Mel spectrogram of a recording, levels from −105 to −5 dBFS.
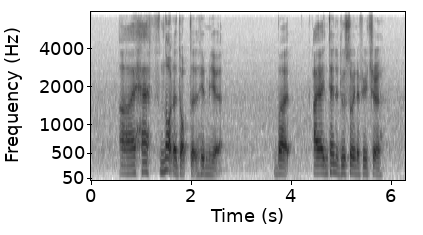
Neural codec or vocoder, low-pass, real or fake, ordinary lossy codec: none; 7.2 kHz; real; none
